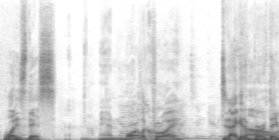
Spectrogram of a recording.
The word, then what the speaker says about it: LaCroix: it says hibiscus liqueur a sparkling water announced pronounced Lacroix was developed to give health-conscious consumers refreshment flavor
